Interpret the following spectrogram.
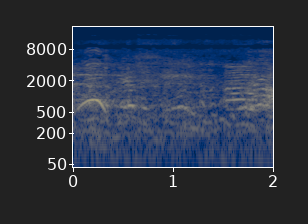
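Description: Indistinct voices and chatter with no clear words, with a short rising-and-falling vocal sound just after the start.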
